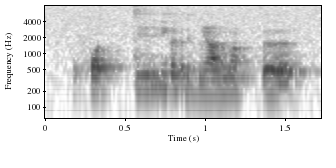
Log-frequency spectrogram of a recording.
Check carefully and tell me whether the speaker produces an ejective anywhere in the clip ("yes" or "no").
yes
